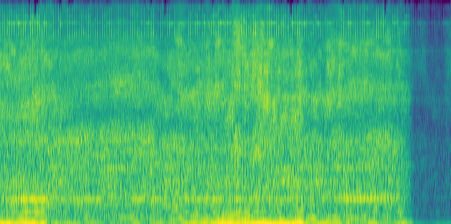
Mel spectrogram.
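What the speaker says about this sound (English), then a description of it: "We're just gonna put our white pad on our sander and turn it down." A power sander fitted with a white finishing pad runs on an Oregon black walnut slab, a steady loud whirring hum with a constant low tone that cuts off abruptly near the end.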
